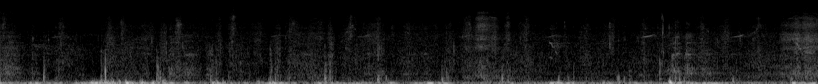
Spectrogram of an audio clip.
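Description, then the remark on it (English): Footsteps crunch along a country path past a small field in an unhurried, steady rhythm, fairly clear, with a soft outdoor background and no one talking. “walking past a small field, some cattle.”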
